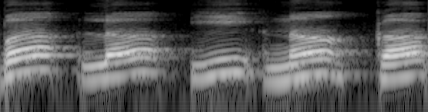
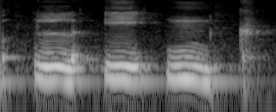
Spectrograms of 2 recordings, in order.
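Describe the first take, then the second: First: Each consonant carries an added vowel sound. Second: Each consonant is sounded bare, without vowel. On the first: The speaker calls it wrong. "ಇದನ್ನು ಬ ಲ ಇ ನ ಕ ಅಂತ ಹೇಳಬಾರ್ದು" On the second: The speaker calls it right. "ಬ್ಲಿಂಕ್ ಹಿಂಗೆ ಬರಬೇಕು"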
